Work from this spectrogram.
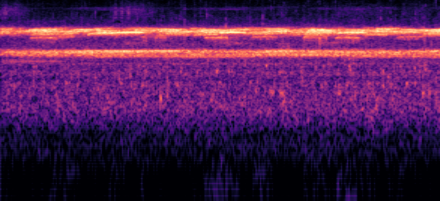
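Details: Near a small forest stream, crickets and cicadas keep up a continuous piercing shrill hum in two stacked pitches, steady throughout, with the murmur of flowing water in the background.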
